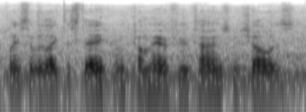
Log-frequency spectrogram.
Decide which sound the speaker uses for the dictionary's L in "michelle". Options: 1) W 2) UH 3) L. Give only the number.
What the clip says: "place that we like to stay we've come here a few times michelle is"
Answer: 1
